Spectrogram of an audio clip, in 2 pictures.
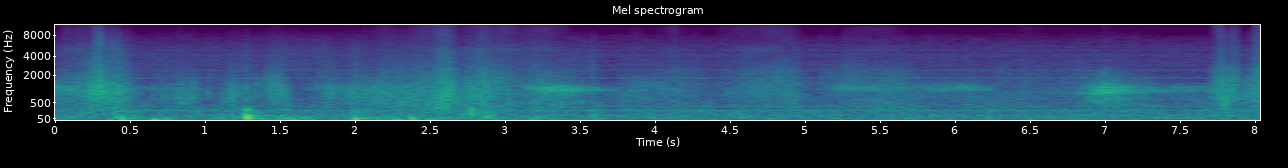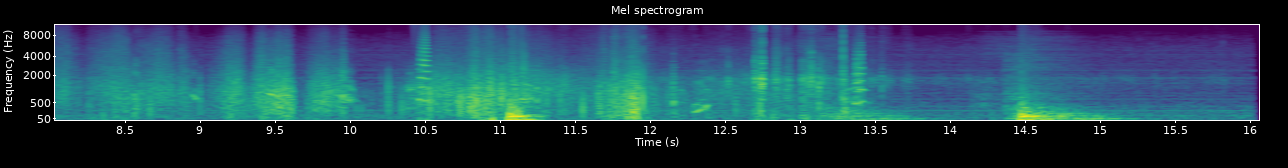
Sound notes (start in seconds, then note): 8.8 choking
